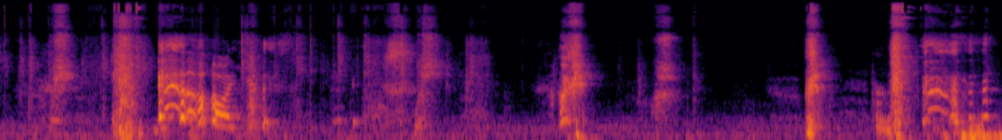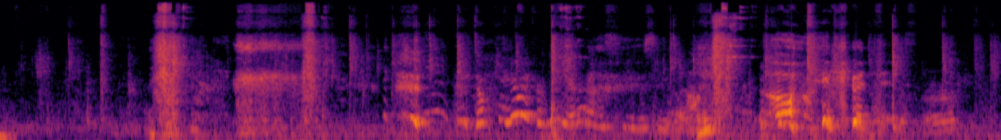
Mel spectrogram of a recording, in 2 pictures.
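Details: A pet dog sneezes nonstop in a long run of short, sharp bursts with brief pauses between: repeated sneezing.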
